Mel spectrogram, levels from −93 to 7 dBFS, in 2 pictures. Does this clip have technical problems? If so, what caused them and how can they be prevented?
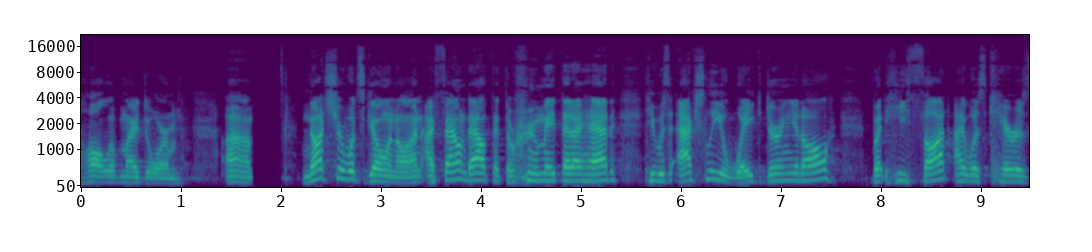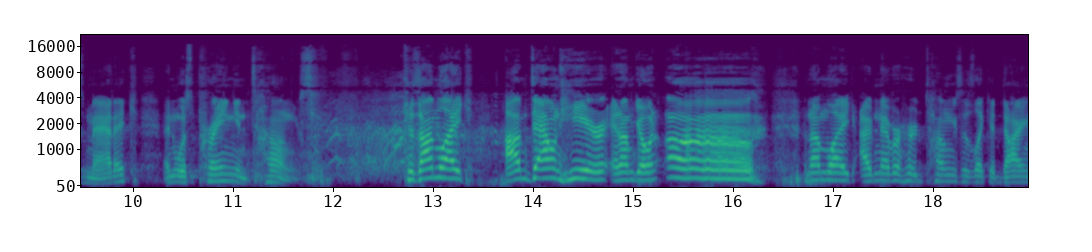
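Yes. A playback stall at 1.70–2.00 s silences the sound mid-flow for about 290 ms, likely because the player ran short of buffered data or its thread was blocked. Larger playback buffers and keeping blocking work off the audio thread would prevent it.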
